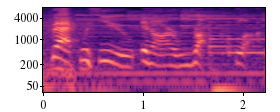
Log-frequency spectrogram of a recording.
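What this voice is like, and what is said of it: Radio DJ voice. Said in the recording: “that was my DJ voice.”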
